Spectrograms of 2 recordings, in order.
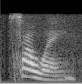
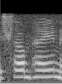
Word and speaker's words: Samhain: It is spelt Samhain. It's pronounced Samhain, which is very confusing when you're reading it. But it's meant to be Samhain, not Samhain.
